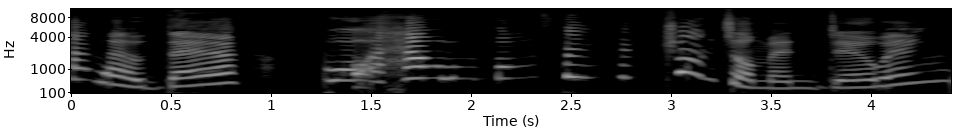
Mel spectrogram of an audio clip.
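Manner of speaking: very loud, swooping lady's voice. A speaker calls to the guy standing outside the gate, imitating her voice. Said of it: "I did her voice".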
